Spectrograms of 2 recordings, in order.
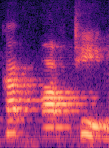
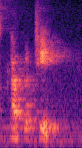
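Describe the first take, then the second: First: "cup of tea" with a full "of"; separated words. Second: "cup of tea" as "cuppa tea", softer; linked words. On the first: Teacher showing the form before linking, separated words. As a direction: keep cup, of and tea distinct. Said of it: "becomes cup of tea". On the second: Teacher showing what it becomes, linked words. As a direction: melt "of" into cup. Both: Shown as a demonstration.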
